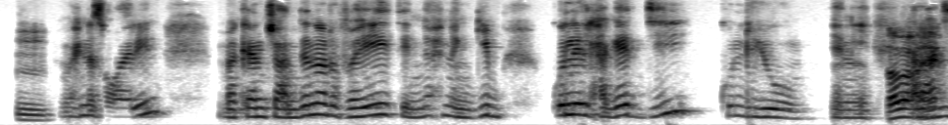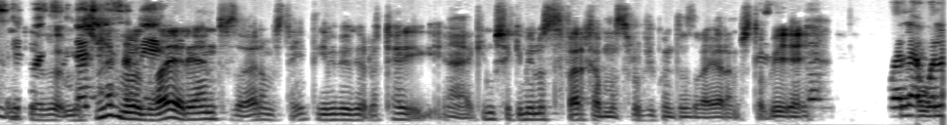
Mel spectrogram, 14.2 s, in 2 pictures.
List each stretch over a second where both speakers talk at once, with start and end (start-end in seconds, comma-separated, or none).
6.7-8.4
